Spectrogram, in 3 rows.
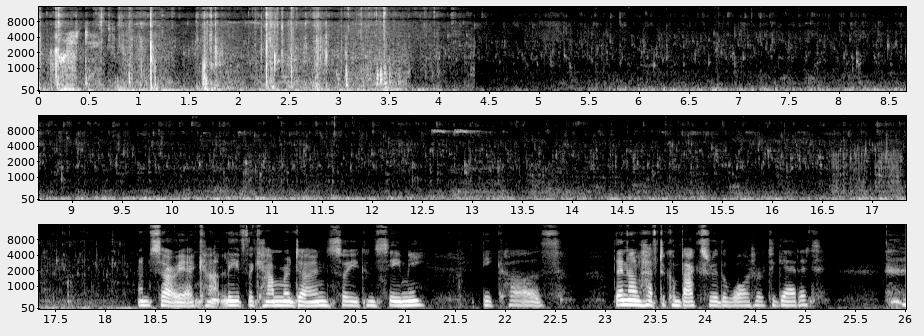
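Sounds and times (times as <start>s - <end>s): water trickling: 0.0s - 24.4s.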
